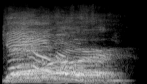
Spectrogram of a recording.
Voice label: Crowd shouts game over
